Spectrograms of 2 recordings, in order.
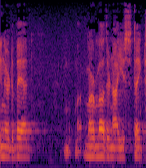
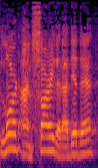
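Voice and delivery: raised, louder plea building to a strong cry; acted pleading; 6 semitones higher, 6 dB louder than usual. Preacher models a sinner praying to God, pleading. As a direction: act out pleading for forgiveness. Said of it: "That attitude that's pleading with God".

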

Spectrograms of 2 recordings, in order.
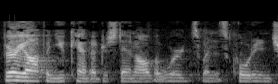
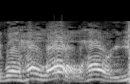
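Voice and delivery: loud, high, booming hello; loud brassy greeting; 6 semitones higher, 14 dB louder than usual. Retold or imitated. Booming hello bursting into the sick boy's room. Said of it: "couldn't just walk into his room and say".

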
